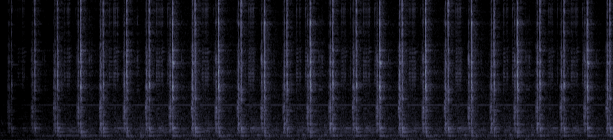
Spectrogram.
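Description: Quiz-show countdown timer: a ticking-clock sound effect, steady at about five ticks a second. It marks the thinking time running while the team prepares its answer.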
